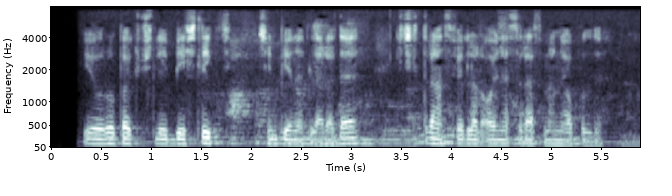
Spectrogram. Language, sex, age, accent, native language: Uzbek, male, 18-24, Andijon, Uzbek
